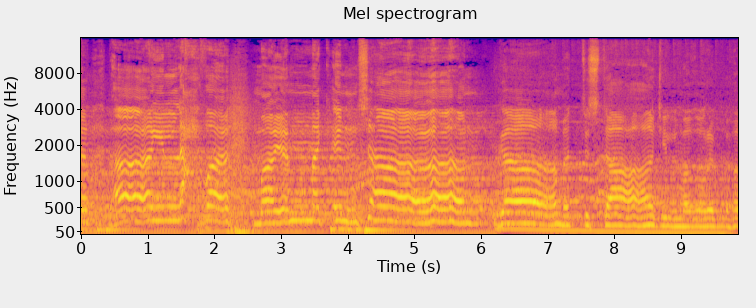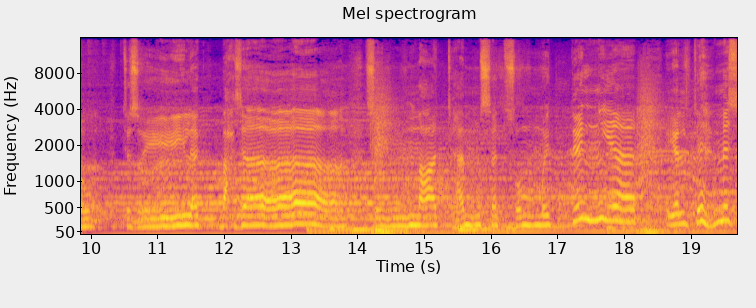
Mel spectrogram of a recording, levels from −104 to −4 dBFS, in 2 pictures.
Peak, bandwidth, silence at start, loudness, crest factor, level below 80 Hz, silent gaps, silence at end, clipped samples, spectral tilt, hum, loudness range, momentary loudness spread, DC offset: 0 dBFS; 16 kHz; 0 s; -13 LUFS; 12 dB; -26 dBFS; none; 0 s; under 0.1%; -5 dB/octave; none; 4 LU; 8 LU; 0.5%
